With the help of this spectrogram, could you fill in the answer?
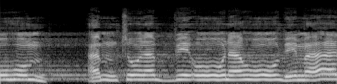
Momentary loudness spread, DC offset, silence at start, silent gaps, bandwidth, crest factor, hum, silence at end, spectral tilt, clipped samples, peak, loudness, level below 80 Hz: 7 LU; under 0.1%; 0 s; none; 13.5 kHz; 12 dB; none; 0 s; -5 dB/octave; under 0.1%; -2 dBFS; -14 LUFS; -62 dBFS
